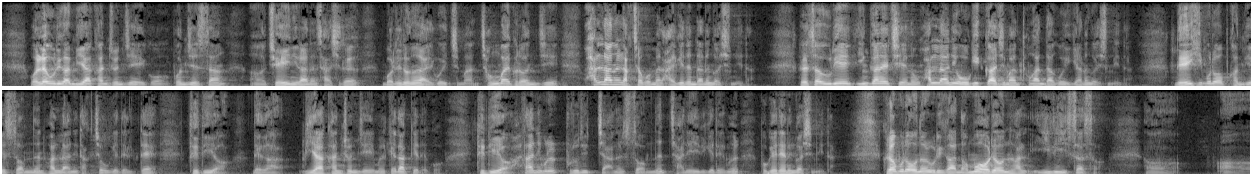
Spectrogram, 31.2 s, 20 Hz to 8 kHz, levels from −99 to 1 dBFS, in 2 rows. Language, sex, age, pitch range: Korean, male, 40-59, 105-135 Hz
